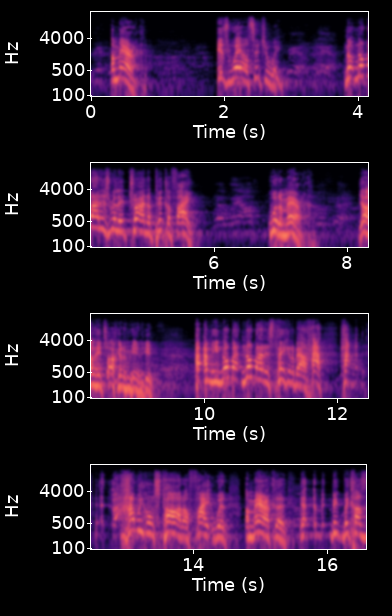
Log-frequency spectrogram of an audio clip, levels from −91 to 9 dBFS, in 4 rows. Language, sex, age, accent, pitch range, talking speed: English, male, 50-69, American, 205-270 Hz, 140 wpm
